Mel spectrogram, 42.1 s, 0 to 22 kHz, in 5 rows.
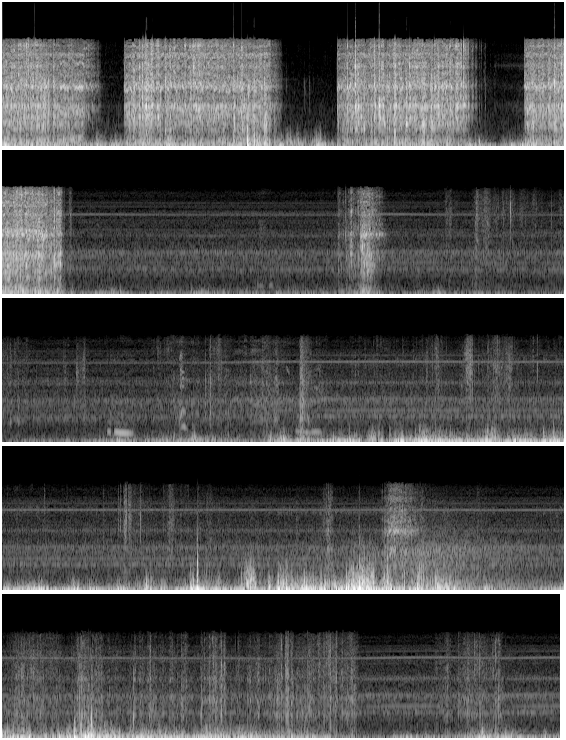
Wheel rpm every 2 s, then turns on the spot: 160, 240, 140, 80, 0, 20, 10, 0, 0, 0, 0, 0, 0, 0, 0, 20, 10, 10, 10, 10, 10.
32-40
